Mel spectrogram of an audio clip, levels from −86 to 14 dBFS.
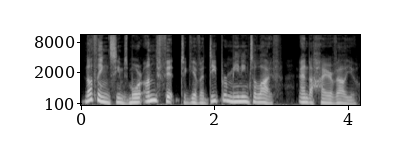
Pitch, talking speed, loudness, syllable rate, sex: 155 Hz, 215 wpm, -16 LUFS, 5.4 syllables/s, male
